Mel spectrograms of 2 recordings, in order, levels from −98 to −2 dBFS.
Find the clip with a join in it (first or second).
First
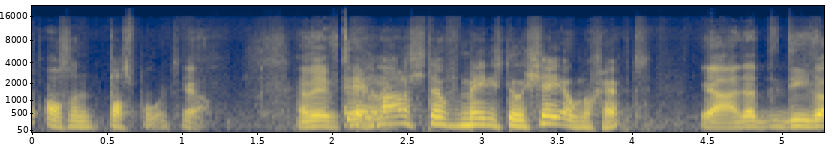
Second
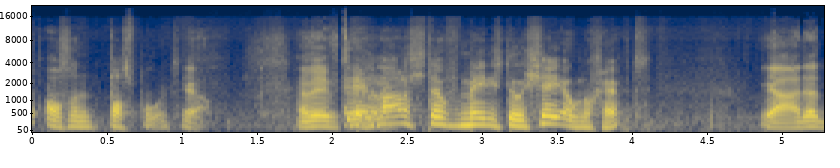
first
